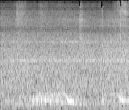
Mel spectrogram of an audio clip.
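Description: Pigeons coo steadily at a pigeon farm, soft low rolling calls repeating close by over a constant background hum.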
